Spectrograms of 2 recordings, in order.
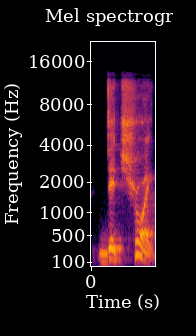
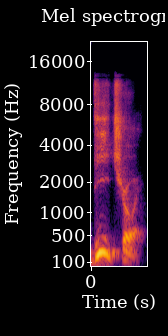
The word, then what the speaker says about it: Detroit: Detroit, not Detroit. When you say Detroit, you're hitting both syllables. Detroit, not Detroit.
